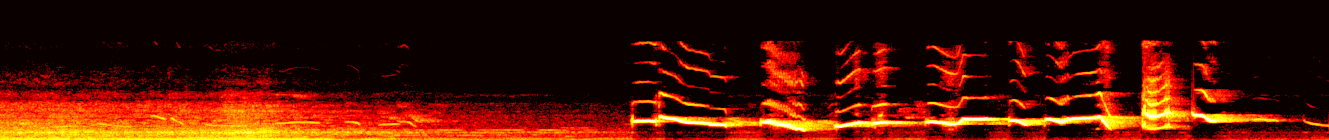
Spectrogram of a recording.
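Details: Oriental magpie-robin singing to provoke a rival; murky low noise first, then from midway a loud series of rich whistled notes, sliding and warbling, in short bursts roughly twice a second.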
